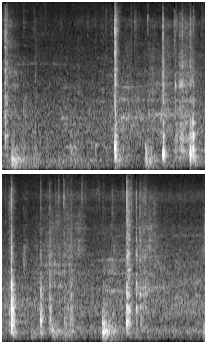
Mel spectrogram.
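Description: Wooden hive frames clacking against each other and against the wooden hive box as they are lifted out and set back in: a string of sharp, irregular wooden knocks.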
